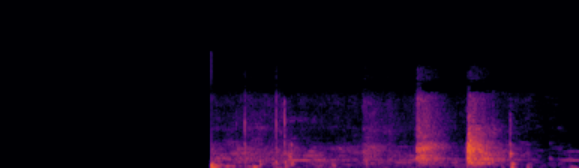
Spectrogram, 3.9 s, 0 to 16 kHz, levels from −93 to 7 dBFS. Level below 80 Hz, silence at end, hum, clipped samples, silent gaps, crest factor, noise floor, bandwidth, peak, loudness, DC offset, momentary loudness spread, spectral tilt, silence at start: -80 dBFS; 0 s; none; under 0.1%; none; 28 dB; under -90 dBFS; 10 kHz; -12 dBFS; -35 LUFS; under 0.1%; 20 LU; -4 dB/octave; 1.4 s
